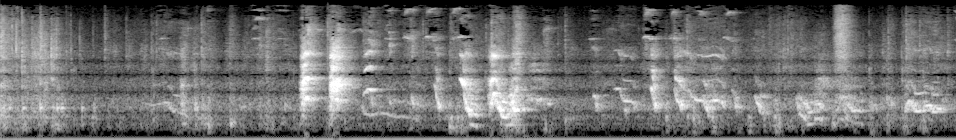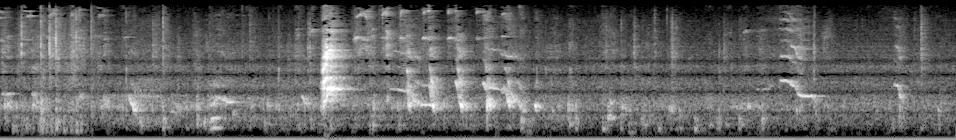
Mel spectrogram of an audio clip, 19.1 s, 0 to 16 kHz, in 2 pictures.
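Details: Two lively toy poodle puppies, sisters born July 9, romping at a breeder in Ōtsu, Japan: a quick stream of high, yappy barks and squeaky yips with scattered louder bursts and faint voices behind.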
